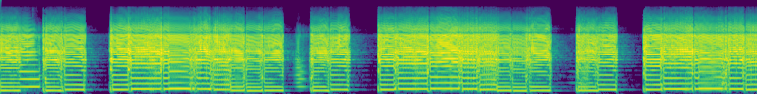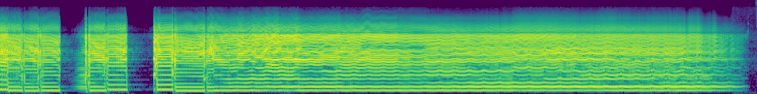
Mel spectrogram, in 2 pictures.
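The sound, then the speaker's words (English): A heavily distorted electric guitar, run through a fuzz pedal followed by an Earth Drive overdrive pedal, plays a choppy melodic riff in the Lydian mode with short pauses, then settles into sustained, wavering held notes with a thick, saturated fuzz tone. No talking. “Both in compositional content as well as the tonal variety with tying in the earth drive.”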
